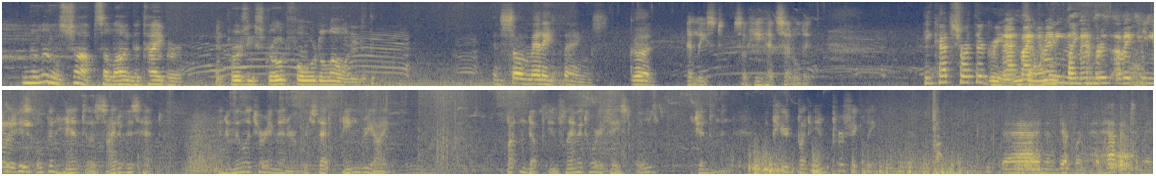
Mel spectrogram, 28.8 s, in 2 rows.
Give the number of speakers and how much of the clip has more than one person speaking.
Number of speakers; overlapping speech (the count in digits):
6, about 7%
